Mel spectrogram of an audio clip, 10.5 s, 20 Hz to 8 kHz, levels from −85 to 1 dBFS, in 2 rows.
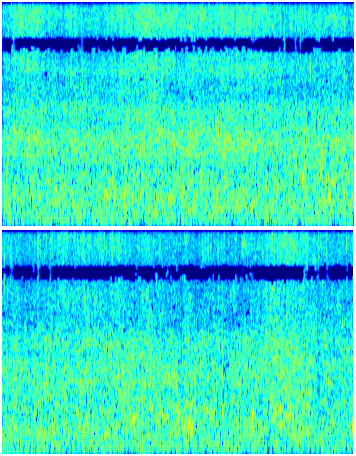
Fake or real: real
